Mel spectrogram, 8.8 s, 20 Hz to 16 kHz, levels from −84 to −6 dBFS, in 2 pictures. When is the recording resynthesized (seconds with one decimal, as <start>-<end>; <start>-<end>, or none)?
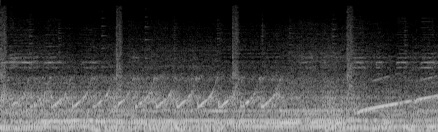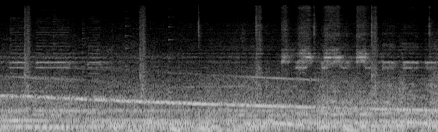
2.2-2.8; 6.2-8.8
